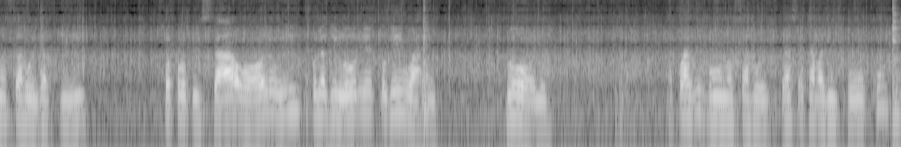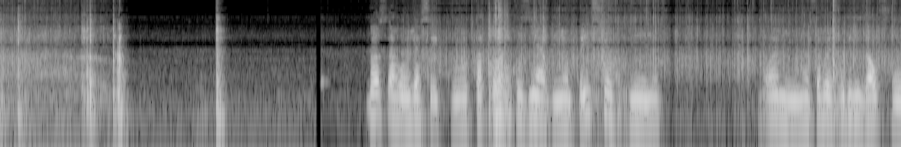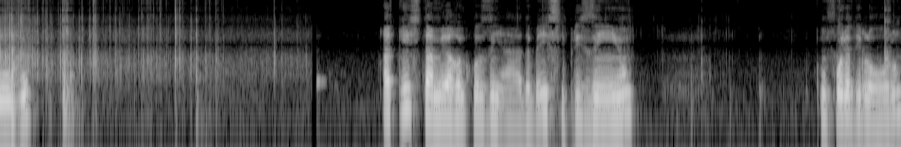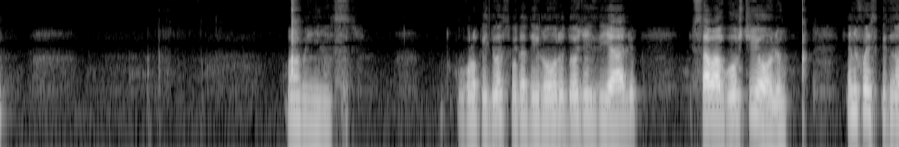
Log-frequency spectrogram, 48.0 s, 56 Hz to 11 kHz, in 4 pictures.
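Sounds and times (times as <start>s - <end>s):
rice sizzling in pot: 0.0s - 28.2s.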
